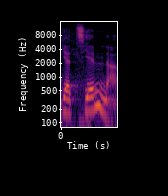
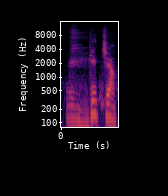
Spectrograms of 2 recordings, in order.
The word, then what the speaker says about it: Gatien: Alors, Guétian, Briac, Brac, Gatian, Brianne, Flavie, et Gatiane, Gatienne. Voilà, ce sont... On veut le moyen de chocolat. On dit Gatien. Guétian. Mais Gatien...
